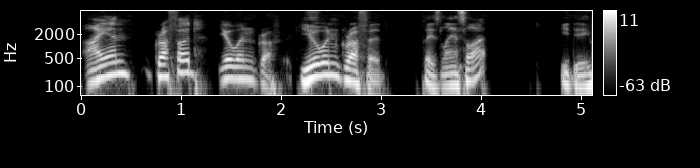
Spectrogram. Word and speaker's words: Ioan Gruffudd: Ioan Gruffudd.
